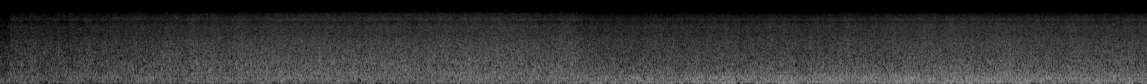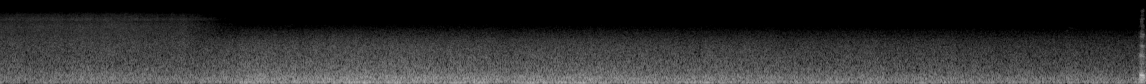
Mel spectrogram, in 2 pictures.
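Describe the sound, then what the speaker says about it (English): Yosemite Falls, a free-leaping waterfall fed by melted snow that drops 2,425 feet over a valley cliff, roars as a steady, broadband rushing wash that swells slightly and thickens halfway through. "The grandest of the valley's leaping cascades is Yosemite Falls."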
